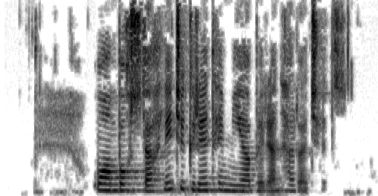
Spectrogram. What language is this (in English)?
Armenian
